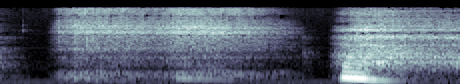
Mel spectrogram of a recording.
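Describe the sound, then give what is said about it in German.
A slow, deep, relaxed breath drawn in for over a second, soft, followed after a short pause by a louder, partly voiced exhale like a sigh. “Also atmen wir einmal ganz entspannt ein”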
